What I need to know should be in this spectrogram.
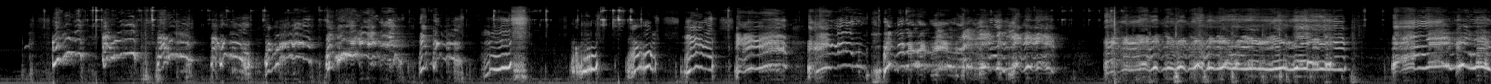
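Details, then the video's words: French bulldog crying: a run of high, wavering whines and yelps in short bursts, rising and falling, then a long sustained whining cry through the last seconds. "French Bulldog Crying!"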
